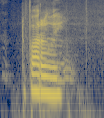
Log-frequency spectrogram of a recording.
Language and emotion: Russian, neutral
